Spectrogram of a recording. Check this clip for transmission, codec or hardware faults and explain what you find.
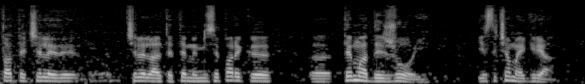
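One fault is present, and it runs through the whole clip. Overdone noise removal: an over-aggressive noise reducer mutes bands near its noise estimate, taking quiet parts of the voice with them and leaving a lowered background that breaks up into twinkling specks.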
